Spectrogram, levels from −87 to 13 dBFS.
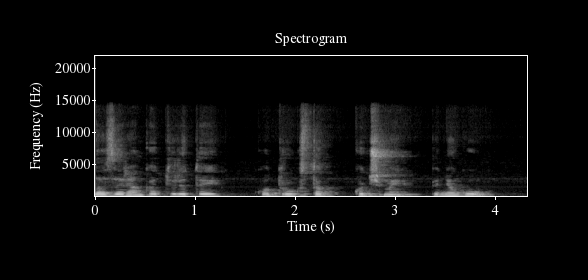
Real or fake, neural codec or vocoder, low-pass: real; none; 14.4 kHz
